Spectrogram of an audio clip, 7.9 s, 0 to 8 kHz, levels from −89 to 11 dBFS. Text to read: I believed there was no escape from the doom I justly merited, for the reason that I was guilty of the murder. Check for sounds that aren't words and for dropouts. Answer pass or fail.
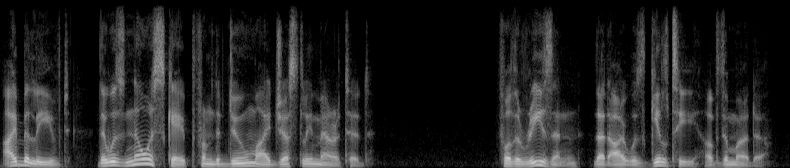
pass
